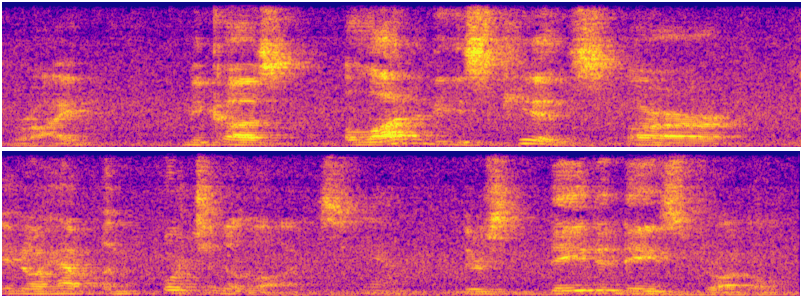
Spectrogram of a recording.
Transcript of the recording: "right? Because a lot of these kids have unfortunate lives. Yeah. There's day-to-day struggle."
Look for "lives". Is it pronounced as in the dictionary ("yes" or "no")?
no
